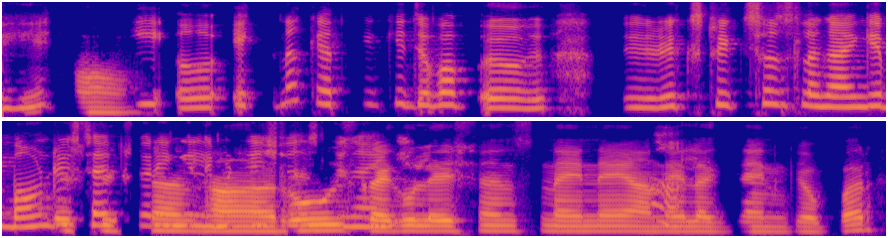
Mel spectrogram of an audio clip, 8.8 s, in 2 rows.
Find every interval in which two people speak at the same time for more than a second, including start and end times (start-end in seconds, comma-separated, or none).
4.7-6.5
